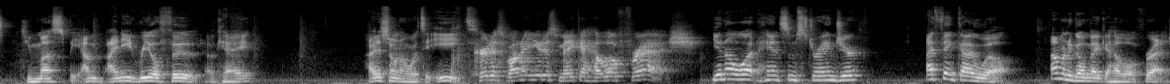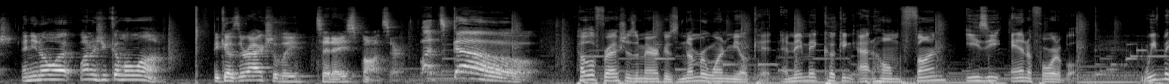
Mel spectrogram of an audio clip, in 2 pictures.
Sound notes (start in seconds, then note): 13.4 hands clapping; 15.7 cheerful music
